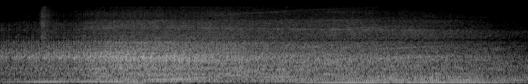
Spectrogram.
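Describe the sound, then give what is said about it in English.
A bus engine rumbles steadily at idle at a bus stop, a low continuous drone with a broad wash of traffic-like noise, holding fairly constant throughout with no voices. “The bus seems to circle around and around, and by 6:30, when the entire bus is empty, you're back where you started, the bus stop.”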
